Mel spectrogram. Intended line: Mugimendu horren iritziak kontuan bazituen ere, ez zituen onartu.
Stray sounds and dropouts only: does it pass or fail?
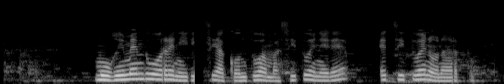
fail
